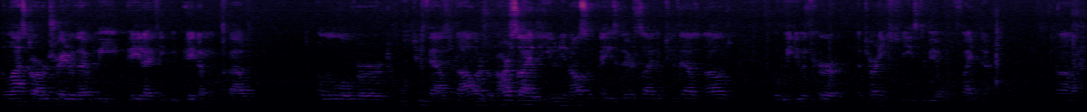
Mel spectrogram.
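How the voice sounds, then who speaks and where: Low man explaining in an echoey boardroom. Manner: measured, explanatory, hesitant fillers. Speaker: school board official. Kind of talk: meeting discussion. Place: large meeting room. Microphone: far room camera. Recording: echoey room from far off, hissy.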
